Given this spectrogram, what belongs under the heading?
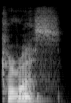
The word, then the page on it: caress: British English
